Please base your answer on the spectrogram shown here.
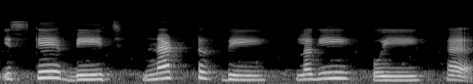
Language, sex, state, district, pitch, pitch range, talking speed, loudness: Hindi, female, Punjab, Fazilka, 230 Hz, 205-280 Hz, 90 wpm, -17 LUFS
